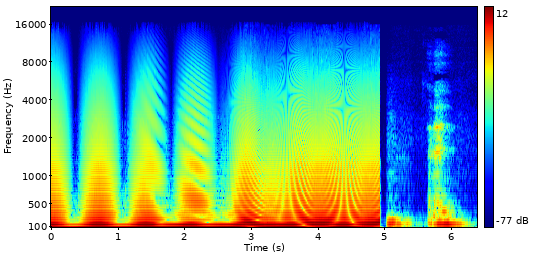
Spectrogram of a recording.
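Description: A Moog synthesizer plays a dense, buzzy sustained tone with phasing sweeps running through it for about five seconds. It then cuts off sharply and a voice speaks briefly.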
